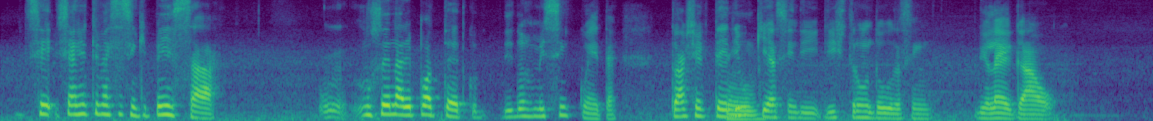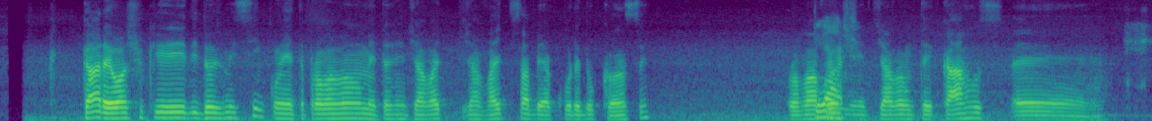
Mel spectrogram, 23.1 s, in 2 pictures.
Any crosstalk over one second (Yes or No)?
No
